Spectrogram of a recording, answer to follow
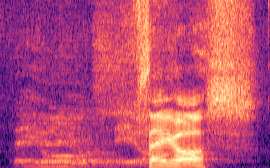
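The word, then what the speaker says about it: θεός: Okay, let's pronounce it correctly. Theos.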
